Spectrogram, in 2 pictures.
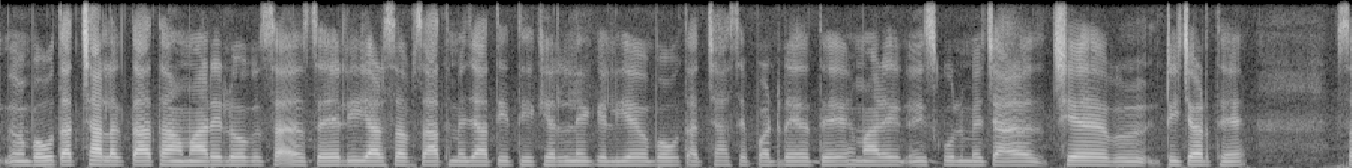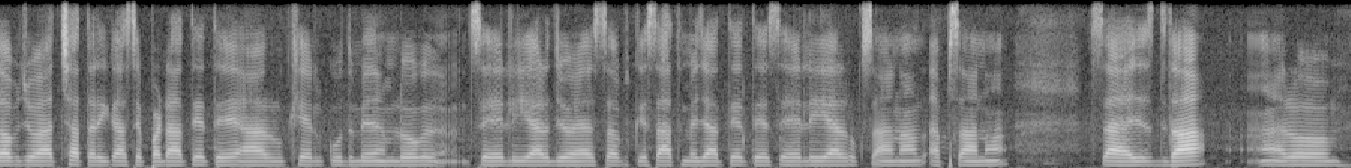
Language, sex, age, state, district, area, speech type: Urdu, female, 45-60, Bihar, Supaul, rural, spontaneous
